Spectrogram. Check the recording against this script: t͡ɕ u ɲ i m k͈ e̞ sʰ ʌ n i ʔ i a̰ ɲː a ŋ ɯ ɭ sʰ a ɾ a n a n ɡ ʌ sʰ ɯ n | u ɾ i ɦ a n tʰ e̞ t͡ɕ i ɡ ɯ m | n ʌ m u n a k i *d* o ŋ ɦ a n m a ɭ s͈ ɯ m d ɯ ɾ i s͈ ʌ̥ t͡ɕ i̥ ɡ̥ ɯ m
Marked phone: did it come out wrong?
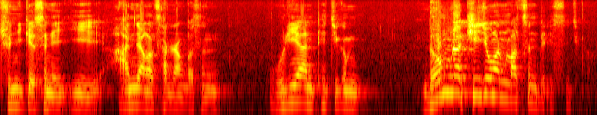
yes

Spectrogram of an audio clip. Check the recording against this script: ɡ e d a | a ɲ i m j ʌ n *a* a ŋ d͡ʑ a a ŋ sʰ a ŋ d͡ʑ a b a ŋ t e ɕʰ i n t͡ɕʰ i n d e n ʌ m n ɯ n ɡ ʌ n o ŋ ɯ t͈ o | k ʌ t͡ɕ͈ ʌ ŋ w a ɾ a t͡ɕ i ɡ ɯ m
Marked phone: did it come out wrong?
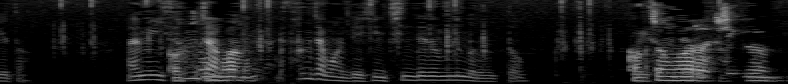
yes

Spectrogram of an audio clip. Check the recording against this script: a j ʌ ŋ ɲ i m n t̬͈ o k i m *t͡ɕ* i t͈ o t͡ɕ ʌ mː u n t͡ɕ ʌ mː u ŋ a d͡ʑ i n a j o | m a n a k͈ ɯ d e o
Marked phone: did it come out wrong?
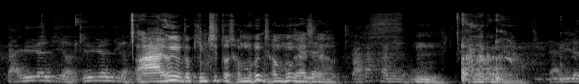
yes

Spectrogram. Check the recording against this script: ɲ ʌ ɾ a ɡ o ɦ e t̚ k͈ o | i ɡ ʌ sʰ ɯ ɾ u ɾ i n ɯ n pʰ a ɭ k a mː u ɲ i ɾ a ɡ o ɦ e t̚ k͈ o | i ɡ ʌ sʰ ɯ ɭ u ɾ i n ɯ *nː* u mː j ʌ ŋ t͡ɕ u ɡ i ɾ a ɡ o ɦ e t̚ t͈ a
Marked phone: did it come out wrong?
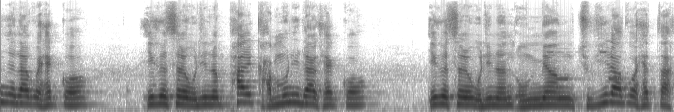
yes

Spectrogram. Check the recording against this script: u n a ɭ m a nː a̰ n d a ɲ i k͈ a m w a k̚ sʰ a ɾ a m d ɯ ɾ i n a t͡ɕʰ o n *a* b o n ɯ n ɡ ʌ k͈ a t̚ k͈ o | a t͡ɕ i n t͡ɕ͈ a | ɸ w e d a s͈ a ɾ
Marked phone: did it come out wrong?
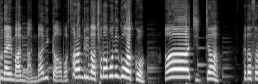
no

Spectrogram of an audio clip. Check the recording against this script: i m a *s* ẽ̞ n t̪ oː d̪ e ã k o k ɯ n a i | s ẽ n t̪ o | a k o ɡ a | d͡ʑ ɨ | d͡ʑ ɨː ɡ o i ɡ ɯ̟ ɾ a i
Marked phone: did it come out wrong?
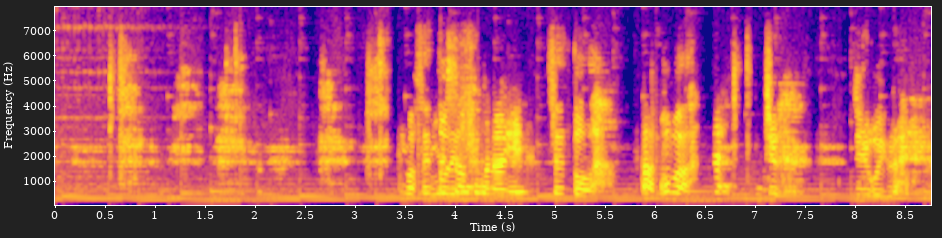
no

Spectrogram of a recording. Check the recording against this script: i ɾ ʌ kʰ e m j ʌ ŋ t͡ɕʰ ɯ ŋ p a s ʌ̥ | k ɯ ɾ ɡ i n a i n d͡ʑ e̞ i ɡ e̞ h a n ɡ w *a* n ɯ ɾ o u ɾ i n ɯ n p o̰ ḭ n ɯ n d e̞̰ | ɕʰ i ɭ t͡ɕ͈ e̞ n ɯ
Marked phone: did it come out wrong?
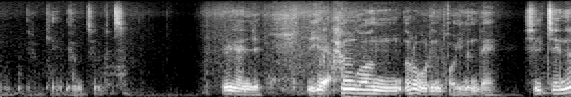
yes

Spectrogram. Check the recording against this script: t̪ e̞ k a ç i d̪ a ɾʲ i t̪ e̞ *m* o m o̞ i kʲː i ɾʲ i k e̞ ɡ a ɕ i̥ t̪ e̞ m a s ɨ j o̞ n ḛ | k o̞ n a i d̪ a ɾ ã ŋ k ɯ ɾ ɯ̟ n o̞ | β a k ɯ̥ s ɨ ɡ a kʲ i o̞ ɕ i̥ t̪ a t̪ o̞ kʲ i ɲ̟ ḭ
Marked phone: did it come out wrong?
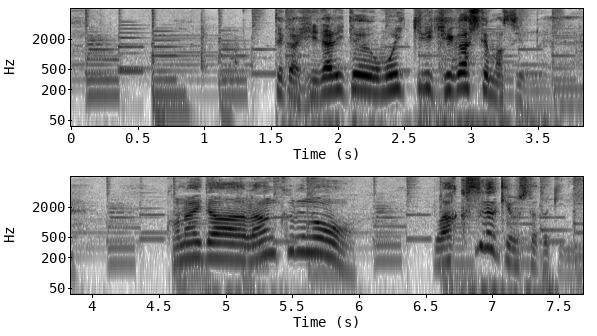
yes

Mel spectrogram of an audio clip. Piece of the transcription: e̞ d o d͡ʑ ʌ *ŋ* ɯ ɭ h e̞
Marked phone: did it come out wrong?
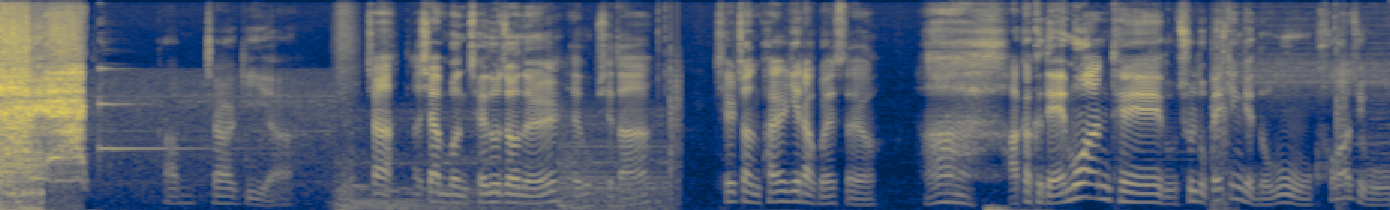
yes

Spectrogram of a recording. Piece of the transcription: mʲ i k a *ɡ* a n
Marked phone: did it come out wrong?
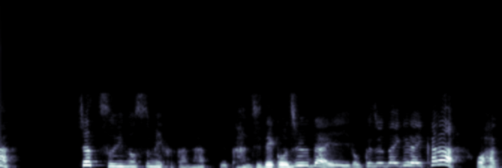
yes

